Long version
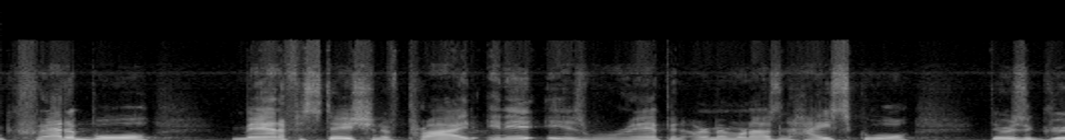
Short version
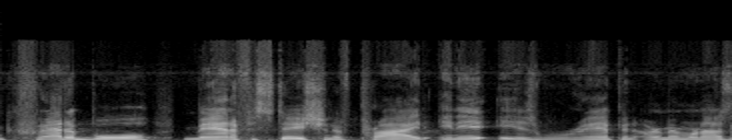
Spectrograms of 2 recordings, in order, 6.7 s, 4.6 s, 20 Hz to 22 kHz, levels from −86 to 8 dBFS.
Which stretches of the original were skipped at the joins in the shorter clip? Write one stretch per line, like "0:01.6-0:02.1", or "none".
0:01.1-0:01.3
